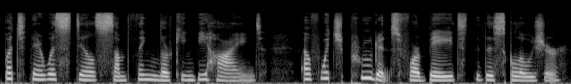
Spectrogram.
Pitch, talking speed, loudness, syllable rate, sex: 210 Hz, 135 wpm, -19 LUFS, 4.8 syllables/s, female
